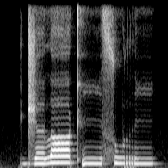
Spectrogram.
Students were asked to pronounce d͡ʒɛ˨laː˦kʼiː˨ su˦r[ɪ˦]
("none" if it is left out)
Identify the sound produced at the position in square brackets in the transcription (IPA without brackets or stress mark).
i˦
